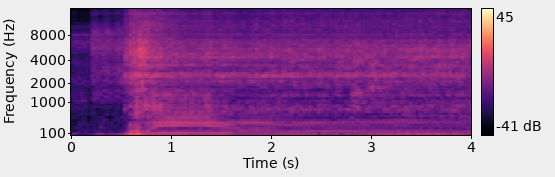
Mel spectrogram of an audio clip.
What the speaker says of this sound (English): The first start in here when he revs it? Turn on. Cold start.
